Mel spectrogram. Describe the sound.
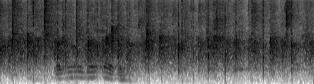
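An audience in Kentucky claps steadily for about three seconds for a guest joining over Skype from Glasgow, Scotland, a dense, even wash of many hands. Early on a single voice briefly calls out above the applause.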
